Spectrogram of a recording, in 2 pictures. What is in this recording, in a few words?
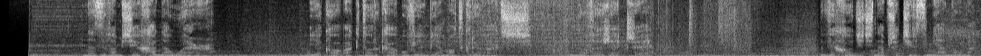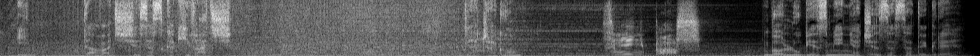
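Polish, female, commercial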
